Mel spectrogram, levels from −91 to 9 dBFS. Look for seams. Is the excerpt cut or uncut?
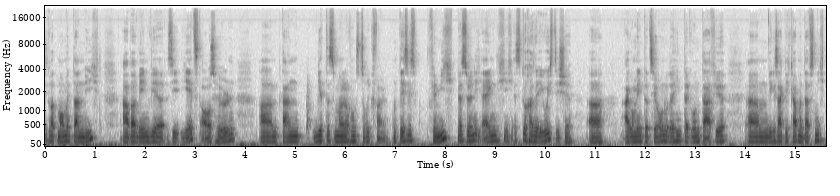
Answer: cut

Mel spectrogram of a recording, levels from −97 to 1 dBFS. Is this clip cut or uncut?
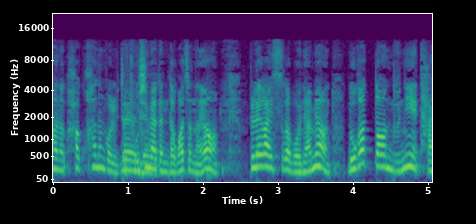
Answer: uncut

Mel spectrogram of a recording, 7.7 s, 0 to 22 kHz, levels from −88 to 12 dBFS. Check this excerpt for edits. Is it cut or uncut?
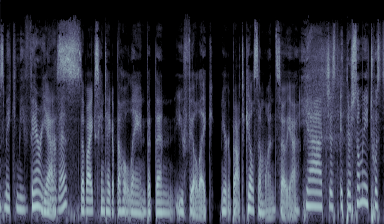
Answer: uncut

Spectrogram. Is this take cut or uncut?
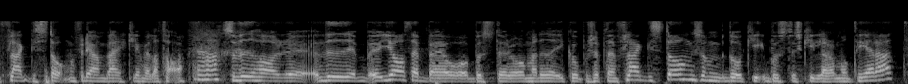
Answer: uncut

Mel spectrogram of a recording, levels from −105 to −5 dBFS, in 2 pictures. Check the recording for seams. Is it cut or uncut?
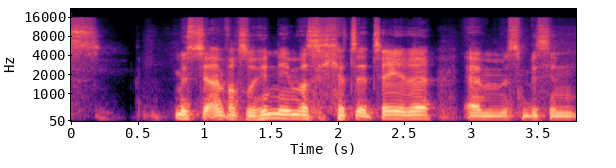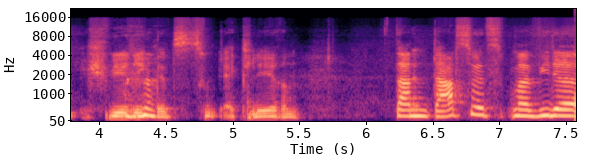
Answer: cut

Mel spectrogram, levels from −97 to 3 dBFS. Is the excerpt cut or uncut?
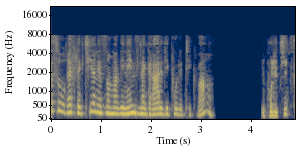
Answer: cut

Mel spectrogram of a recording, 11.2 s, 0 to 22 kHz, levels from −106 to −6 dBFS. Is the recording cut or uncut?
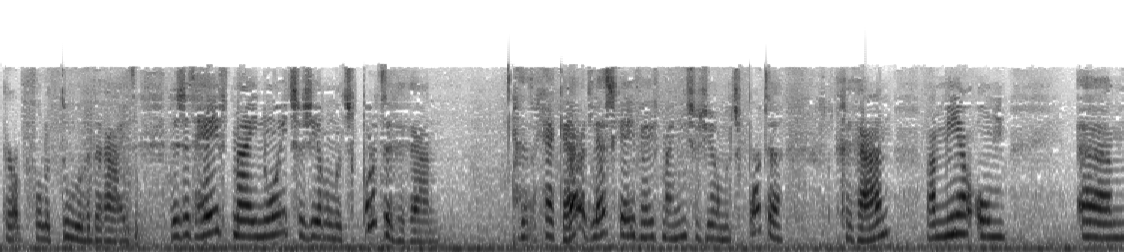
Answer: uncut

